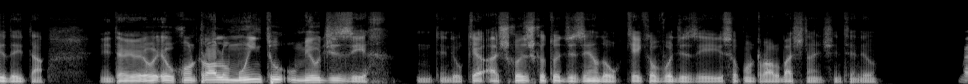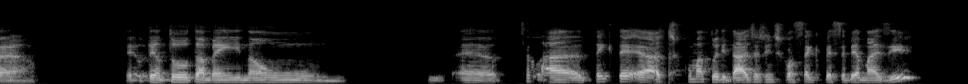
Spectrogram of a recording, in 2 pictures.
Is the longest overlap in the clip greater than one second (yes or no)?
no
